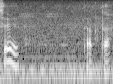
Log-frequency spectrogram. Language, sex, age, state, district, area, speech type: Assamese, male, 18-30, Assam, Goalpara, rural, spontaneous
